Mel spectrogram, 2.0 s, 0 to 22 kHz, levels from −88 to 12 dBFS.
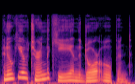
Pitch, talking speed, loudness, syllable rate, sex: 140 Hz, 235 wpm, -17 LUFS, 6.5 syllables/s, male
